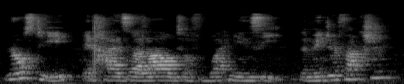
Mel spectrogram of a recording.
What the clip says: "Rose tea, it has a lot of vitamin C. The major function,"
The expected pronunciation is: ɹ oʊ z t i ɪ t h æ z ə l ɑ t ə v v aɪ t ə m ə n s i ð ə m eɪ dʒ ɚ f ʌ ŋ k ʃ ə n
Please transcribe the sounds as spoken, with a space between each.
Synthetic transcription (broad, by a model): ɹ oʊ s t i ɪ t h æ z ə l ɑ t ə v w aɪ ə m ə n s i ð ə m eɪ dʒ ɚ f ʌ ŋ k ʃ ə n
